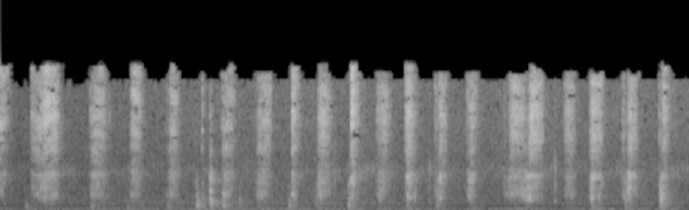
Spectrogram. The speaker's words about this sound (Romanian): Aha, aș putea să scriu aici ca să fie, să rămână scrisă, da?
